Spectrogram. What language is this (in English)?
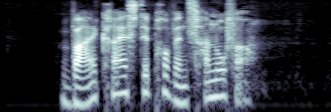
German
